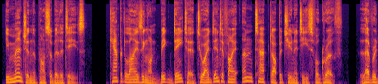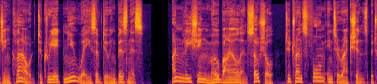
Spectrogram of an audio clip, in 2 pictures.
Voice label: Corporate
